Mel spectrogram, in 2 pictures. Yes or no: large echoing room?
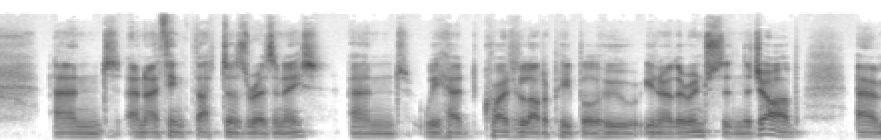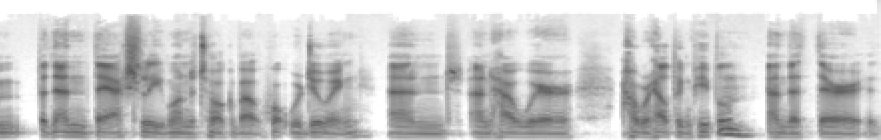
no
